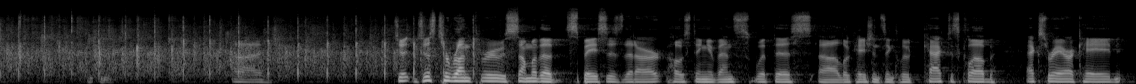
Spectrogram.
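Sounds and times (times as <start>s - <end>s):
audience applause: 0.0s - 4.8s
speech: 2.3s - 2.9s, 4.0s - 11.3s.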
